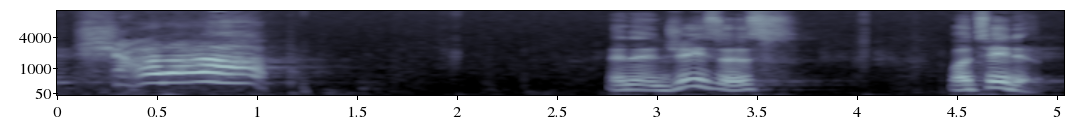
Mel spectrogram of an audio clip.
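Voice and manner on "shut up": high, sharp shut up; scolding shout. Acted. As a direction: crowd telling the beggar off. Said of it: "And they".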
